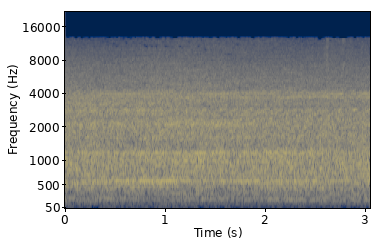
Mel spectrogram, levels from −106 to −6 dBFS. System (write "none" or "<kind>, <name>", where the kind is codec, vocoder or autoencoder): none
